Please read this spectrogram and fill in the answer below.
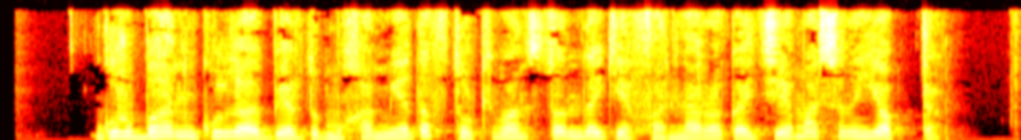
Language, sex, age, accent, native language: Uzbek, female, 18-24, Toshkent shahri, Uzbek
